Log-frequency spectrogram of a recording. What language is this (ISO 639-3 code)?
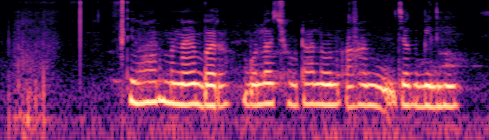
hne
